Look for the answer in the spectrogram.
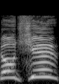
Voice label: surrender, English Voice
